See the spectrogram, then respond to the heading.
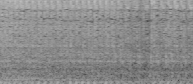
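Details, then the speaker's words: Honda Genio scooter, hard to start and stalling, smoking from the exhaust: a rough, rattling idle with a heavy low thudding knock each revolution. Piston slap from a worn piston and scored cylinder. "nah kedengaran teman-teman Ca dilangsamin suaranya kasar teman-teman"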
